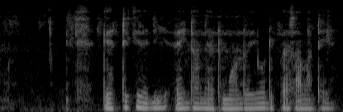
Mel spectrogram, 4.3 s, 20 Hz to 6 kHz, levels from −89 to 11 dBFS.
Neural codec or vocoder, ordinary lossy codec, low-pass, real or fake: none; none; 5.4 kHz; real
